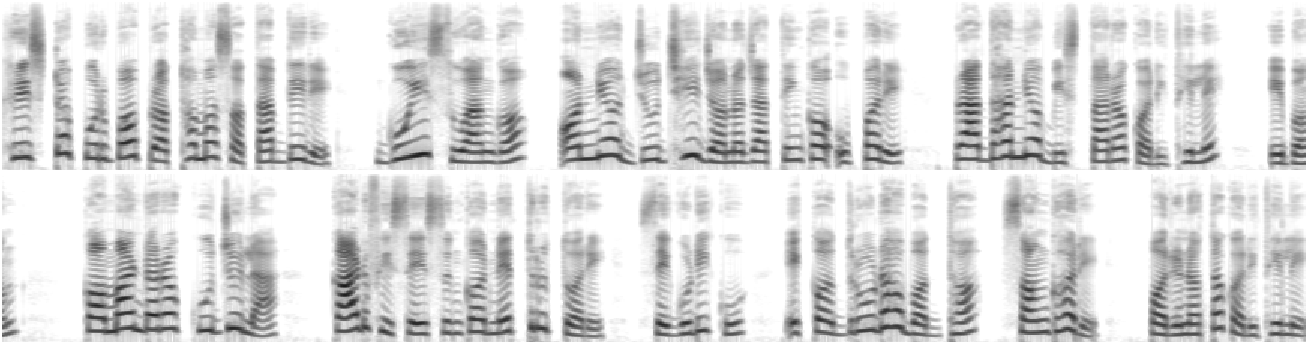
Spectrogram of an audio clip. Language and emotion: Odia, neutral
